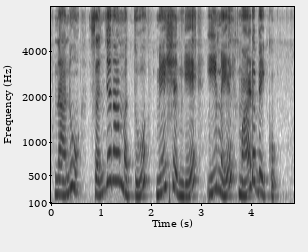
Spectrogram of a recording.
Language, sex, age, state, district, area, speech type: Kannada, female, 30-45, Karnataka, Chikkaballapur, urban, read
